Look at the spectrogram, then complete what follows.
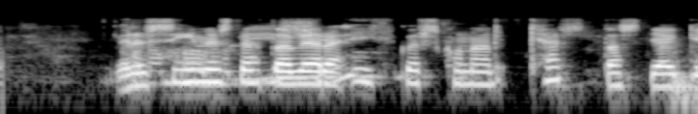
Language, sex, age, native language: Icelandic, female, 18-19, Lithuanian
